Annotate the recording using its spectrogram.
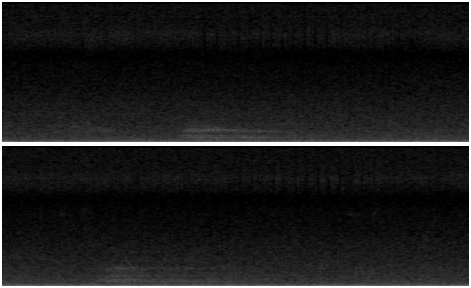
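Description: A ceiling fan hums low and steadily.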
